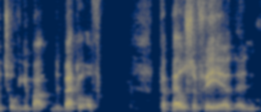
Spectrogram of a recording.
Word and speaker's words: Kapelsche Veer: about the Battle of Kapelsche Veer, and that's the correct pronunciation in Dutch, Kapelsche Veer.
